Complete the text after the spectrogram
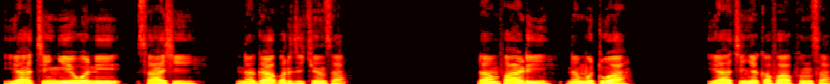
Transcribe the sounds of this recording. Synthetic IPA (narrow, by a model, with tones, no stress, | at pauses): jaː˦t͡ʃɪ˦˨ɲjeː˦wɐ˦ni˦ | saː˦ʃiː˨ | na˦ɡaː˦ɓɐ˨rd͡ʒɪ˨kʲɪ˦nsa̰˨ʔ | ɗɐ˦mɸaː˦ɽiː˨na˦mʊ˦tʊ˦waː˨ | jaː˦t͡ʃɪ˦ɲje˨kʼɐ˦ɸaː˨ɸɪ˦nsa̰˨ʔ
